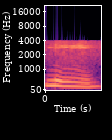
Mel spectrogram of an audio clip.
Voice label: female mandarin "star"; MediaTek; HumanVoice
